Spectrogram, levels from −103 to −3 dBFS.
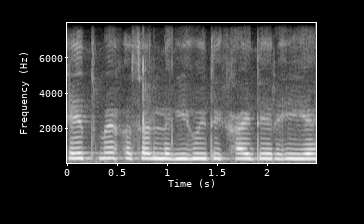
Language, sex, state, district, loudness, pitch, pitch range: Hindi, female, Bihar, Gaya, -13 LUFS, 285 Hz, 275-295 Hz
